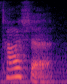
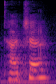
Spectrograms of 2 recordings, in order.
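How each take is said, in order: First: The middle consonant is an 'sh' sound. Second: The middle consonant is a 'ch' sound. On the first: It is the name's real pronunciation. The speaker calls it right. "It's pronounced Tasha" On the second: It is read from the spelling as English. The speaker calls it wrong. "when they would try to pronounce it in English, they would be like"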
